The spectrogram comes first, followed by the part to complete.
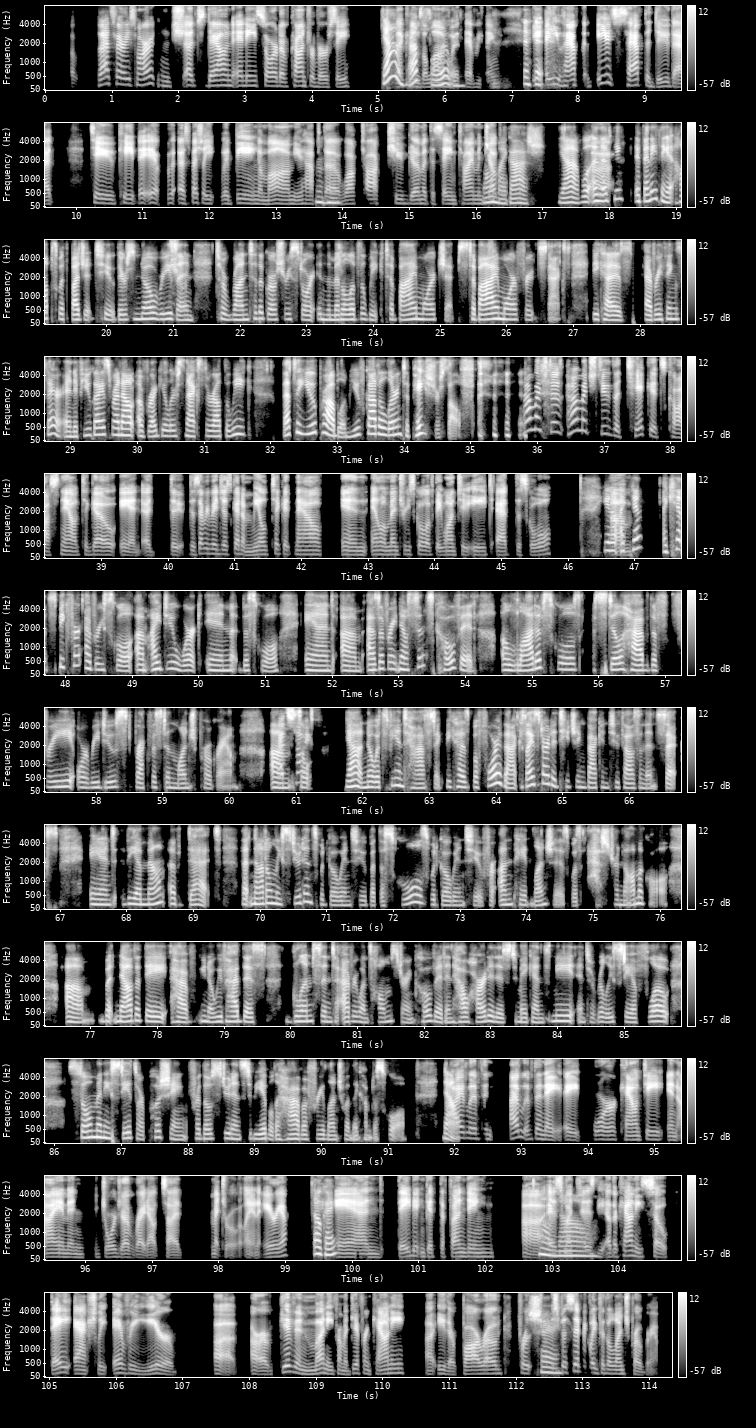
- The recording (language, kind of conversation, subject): English, unstructured, How can I tweak my routine for a rough day?
- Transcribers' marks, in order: chuckle; chuckle; other background noise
